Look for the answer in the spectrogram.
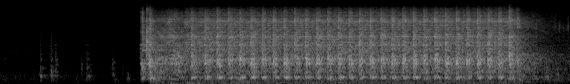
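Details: Imported Nissan GT-R project, first start attempt: steady starter churn, even compression pulses about three per second for four seconds, never fires; cranks no start, compression, spark and fuel untested.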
